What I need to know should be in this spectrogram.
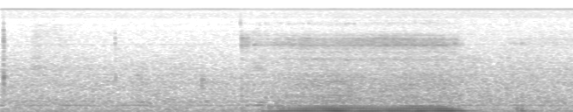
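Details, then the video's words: Chow Chow dog snoring in its sleep: one deep, low, rattling snore lasting about two seconds rises out of a quiet room and fades away. "Собака Чау-чау храпит"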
